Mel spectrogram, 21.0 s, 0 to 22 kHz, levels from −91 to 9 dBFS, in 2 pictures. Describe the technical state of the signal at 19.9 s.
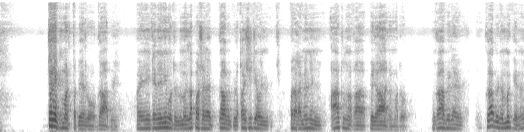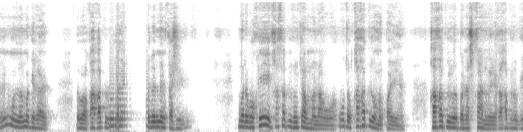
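At 19.9 s the speech carries generation loss, present throughout the clip. It sounds swirly, hollow and smeared, with blurred attacks, likely from roughly ten successive Opus encodes at 64 kbit/s, each re-quantising on a shifted frame grid so noise accumulates.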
